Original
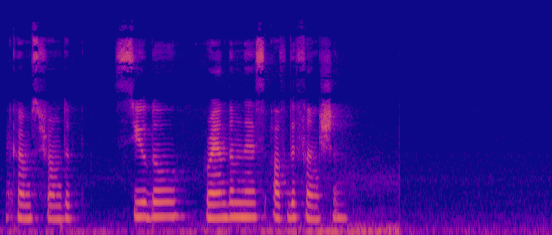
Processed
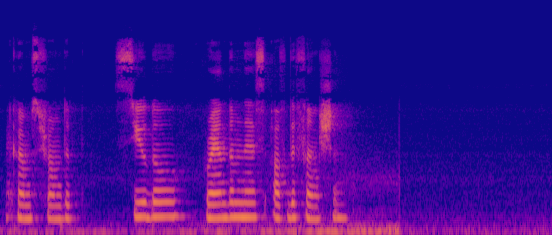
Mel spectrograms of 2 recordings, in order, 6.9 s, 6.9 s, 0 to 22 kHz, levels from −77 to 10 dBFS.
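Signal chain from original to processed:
low-pass filter 7,000 Hz 12 dB per octave
level +4.5 dB

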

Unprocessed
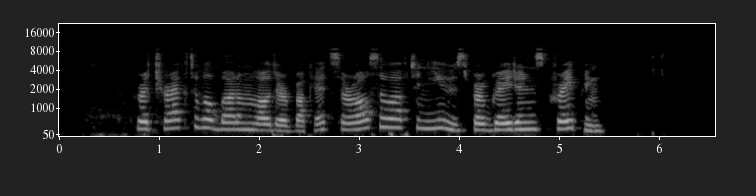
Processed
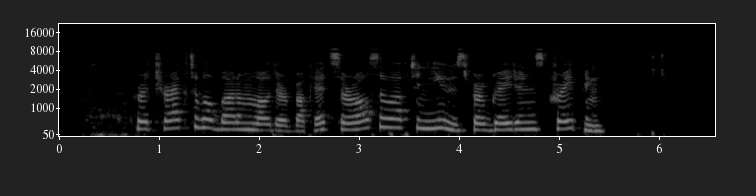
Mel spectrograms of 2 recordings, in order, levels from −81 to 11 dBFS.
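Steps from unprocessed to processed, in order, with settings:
downward compressor 6 to 1, threshold −37 dBFS, peak gain reduction 17.5 dB
level +1 dB

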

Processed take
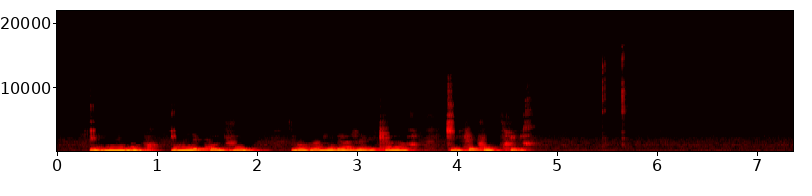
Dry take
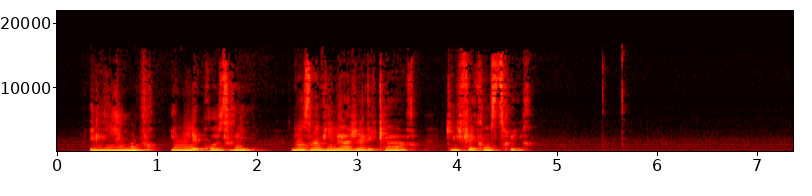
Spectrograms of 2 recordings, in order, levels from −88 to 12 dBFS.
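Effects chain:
treble cut that deepens with the level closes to 460 Hz, closed at −25 dBFS
chorus effect 1.4 Hz, delay 18 ms, depth 6.8 ms
level −6 dB

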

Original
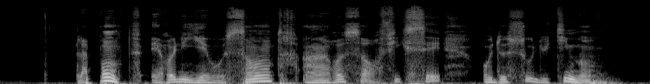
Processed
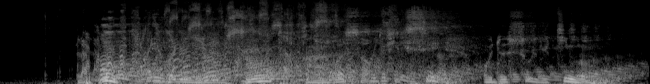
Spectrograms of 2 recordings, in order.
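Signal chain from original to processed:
delay with pitch and tempo change per echo 279 ms, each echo +6 semitones, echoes 3
echo with shifted repeats 120 ms, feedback 56%, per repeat +120 Hz, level −9 dB
level −5.5 dB

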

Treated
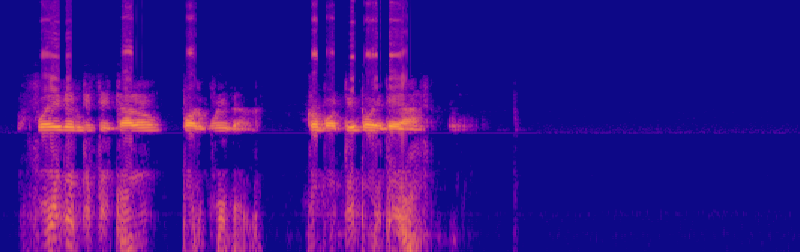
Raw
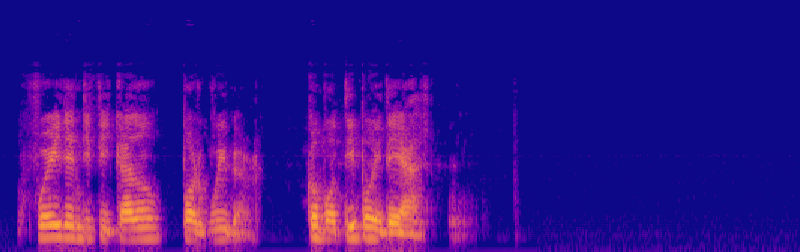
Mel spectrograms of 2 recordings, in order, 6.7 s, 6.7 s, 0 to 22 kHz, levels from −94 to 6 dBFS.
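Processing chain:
band-splitting scrambler in four parts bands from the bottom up 2413
low-pass filter 5,700 Hz 12 dB per octave
hard clipping −13.5 dBFS, distortion −16 dB

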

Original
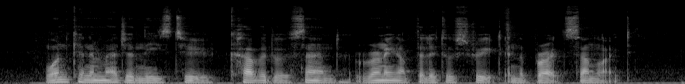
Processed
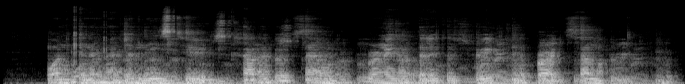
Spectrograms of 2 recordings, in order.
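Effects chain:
sub-octave generator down 1 octave, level −1 dB
rectangular room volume 3,700 cubic metres, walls furnished, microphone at 1.8 metres
in parallel at −1 dB: downward compressor 10 to 1, threshold −29 dBFS, peak gain reduction 14 dB
on the sum: high-shelf EQ 7,000 Hz −7 dB
output level in coarse steps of 23 dB
ambience of single reflections 19 ms −4 dB, 65 ms −11 dB
delay with pitch and tempo change per echo 106 ms, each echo −4 semitones, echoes 2, each echo −6 dB
multiband upward and downward expander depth 40%
level +7.5 dB

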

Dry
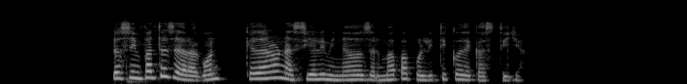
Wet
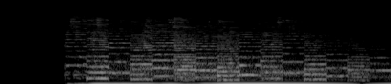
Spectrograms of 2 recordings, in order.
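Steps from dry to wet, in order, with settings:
mid-hump overdrive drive 16 dB, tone 1,900 Hz, clips at −16 dBFS
in parallel at −5.5 dB: slack as between gear wheels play −31 dBFS
on the sum: phase-vocoder stretch with locked phases 0.57×
soft clipping −29.5 dBFS, distortion −7 dB
formants moved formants +5 semitones
notch filter 1,700 Hz, Q 5.1
delay that swaps between a low-pass and a high-pass 246 ms, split 1,000 Hz, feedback 59%, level −8 dB
pitch vibrato 1.6 Hz 37 cents
convolution reverb RT60 5.5 s, pre-delay 45 ms, DRR −4 dB
step-sequenced resonator 4.6 Hz 170–530 Hz
level +3.5 dB

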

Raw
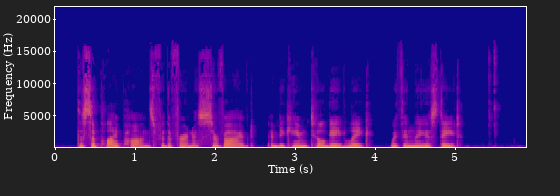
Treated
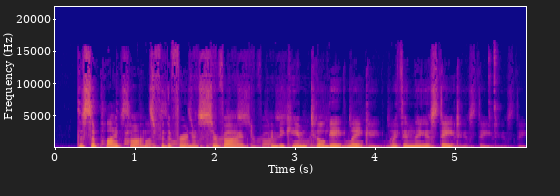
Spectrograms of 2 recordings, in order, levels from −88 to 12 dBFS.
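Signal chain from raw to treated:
high-shelf EQ 5,300 Hz +5 dB
on a send: echo with shifted repeats 477 ms, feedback 40%, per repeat −110 Hz, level −14.5 dB
on the sum: level +5 dB

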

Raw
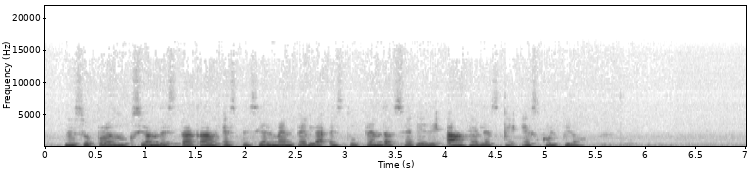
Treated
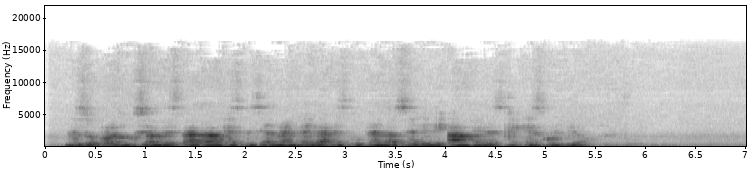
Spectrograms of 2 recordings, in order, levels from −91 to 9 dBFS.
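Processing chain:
high-pass filter 82 Hz
four-comb reverb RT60 0.4 s, combs from 30 ms, DRR −9.5 dB
level +1 dB

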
